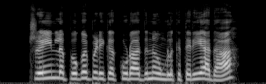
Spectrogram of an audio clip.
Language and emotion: Tamil, angry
